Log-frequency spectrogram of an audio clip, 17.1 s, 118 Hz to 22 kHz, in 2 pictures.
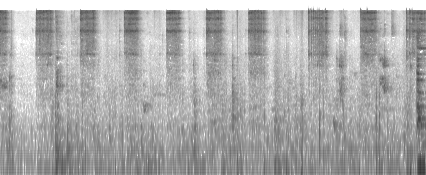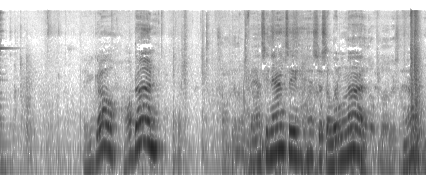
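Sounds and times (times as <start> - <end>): ratchet wrench clicking: 0.0 - 5.4, 6.2 - 6.6, 7.2 - 8.6.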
